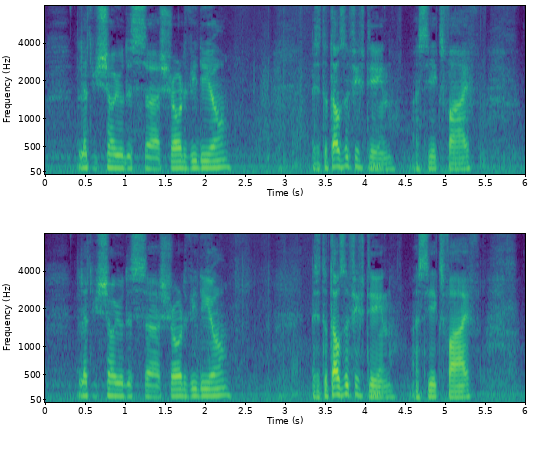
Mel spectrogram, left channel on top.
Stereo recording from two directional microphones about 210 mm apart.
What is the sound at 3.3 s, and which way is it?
Speech, 40° right (ahead or behind).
